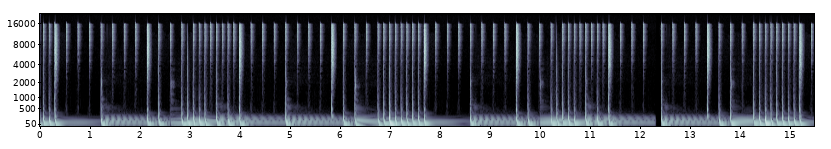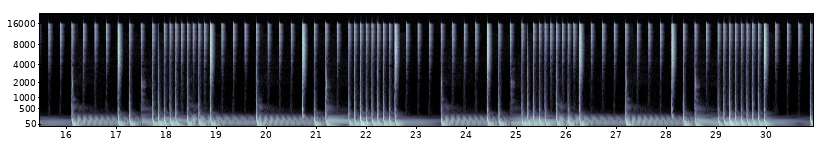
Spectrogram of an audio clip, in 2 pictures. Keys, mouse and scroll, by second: 10.8 ctrl+-, 19.3 ctrl+-, 20.9 ctrl+-, 21.4 ctrl+-, 21.9 ctrl+-, 22.4 ctrl+-, 22.5 ctrl++, 24.6 ctrl++, 24.8 ctrl++, 26.1 ctrl++, 27.5 ctrl+-, 28.9 ctrl++.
